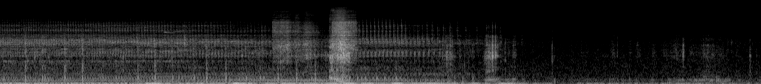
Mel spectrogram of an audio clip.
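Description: Two-stroke engine of a Gas Gas TXT trials motorcycle running at low revs while the bike is ridden slowly over rocky ground. About three seconds in its note drops with a couple of brief scraping rustles. After about five seconds it goes much quieter.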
